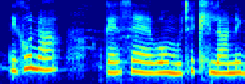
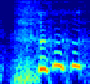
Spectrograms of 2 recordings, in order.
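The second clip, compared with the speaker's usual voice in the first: high little giggle; a squeaky amused giggle; 10 semitones higher than usual. Acted. Laughs at failed crawling. (ऊँची हँसी)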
